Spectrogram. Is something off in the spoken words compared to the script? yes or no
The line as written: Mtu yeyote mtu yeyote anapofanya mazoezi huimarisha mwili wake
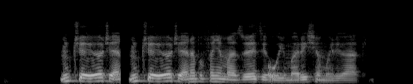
no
